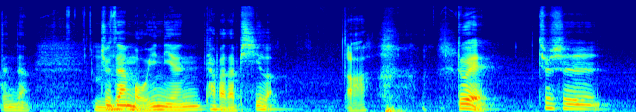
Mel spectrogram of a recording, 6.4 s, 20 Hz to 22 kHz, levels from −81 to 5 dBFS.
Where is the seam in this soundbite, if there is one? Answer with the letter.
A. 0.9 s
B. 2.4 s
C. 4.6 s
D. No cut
D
